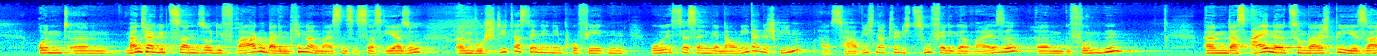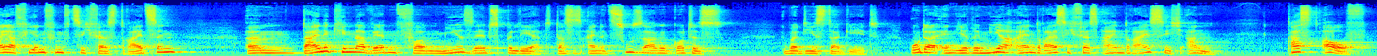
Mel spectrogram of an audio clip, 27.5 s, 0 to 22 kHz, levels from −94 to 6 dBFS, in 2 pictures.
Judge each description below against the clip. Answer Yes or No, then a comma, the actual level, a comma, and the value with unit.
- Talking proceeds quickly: No, average, 160 wpm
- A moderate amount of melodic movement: Yes, average, 4.5 semitones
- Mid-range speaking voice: Yes, medium, 150 Hz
